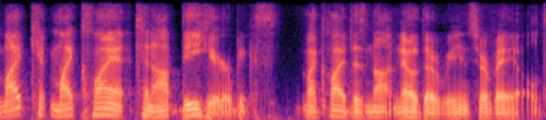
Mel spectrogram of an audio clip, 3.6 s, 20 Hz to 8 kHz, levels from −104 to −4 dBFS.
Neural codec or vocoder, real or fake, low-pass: codec, 16 kHz, 1.1 kbps, Voila-Tokenizer; fake; 7.2 kHz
